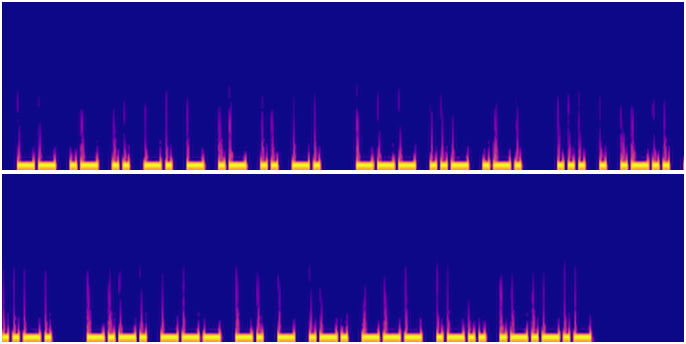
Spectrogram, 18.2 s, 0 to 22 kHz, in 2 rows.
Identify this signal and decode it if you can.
Morse code, heard as a keyed tone, about 17 wpm, 700 Hz. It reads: MAINTAIN OUR SELF CONTROL.
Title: Sentences from Top 1000 Words - Review Part 5 - 17wpm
